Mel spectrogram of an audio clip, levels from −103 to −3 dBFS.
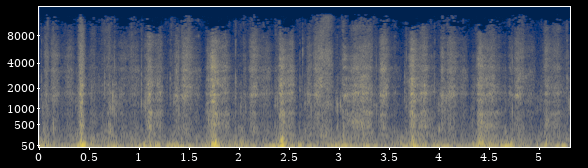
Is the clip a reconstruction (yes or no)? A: no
